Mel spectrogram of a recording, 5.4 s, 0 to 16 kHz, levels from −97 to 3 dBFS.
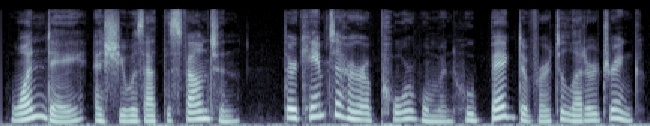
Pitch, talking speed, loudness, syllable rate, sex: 200 Hz, 255 wpm, -17 LUFS, 5.8 syllables/s, female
